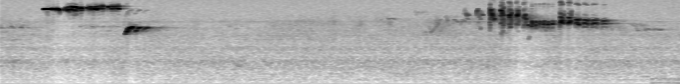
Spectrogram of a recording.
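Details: European robin singing loudly in the evening near a house: high thin warbled phrases with rapid trills and descending slurred notes, a burst near the start and a longer one after a pause, another distant robin replying.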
